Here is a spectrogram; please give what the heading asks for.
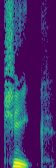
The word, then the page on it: cheek: British English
